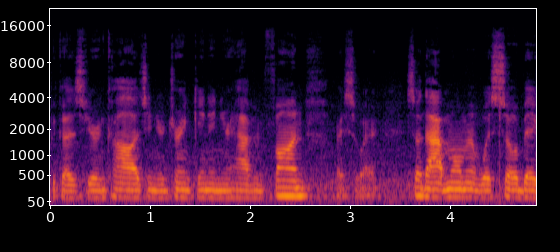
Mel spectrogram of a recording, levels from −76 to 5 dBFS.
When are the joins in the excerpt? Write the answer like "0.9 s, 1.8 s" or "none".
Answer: 2.9 s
